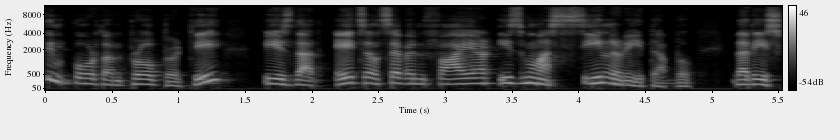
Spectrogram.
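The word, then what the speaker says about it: FHIR: That word that you see here FH IR the FHI we pronounce fire like uh the fire.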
